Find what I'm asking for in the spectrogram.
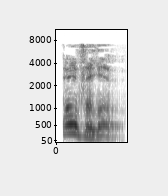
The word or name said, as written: ovolo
